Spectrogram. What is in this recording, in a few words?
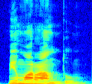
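"memorandum", Azerbaijani; Orfoqrafiya Lüğəti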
